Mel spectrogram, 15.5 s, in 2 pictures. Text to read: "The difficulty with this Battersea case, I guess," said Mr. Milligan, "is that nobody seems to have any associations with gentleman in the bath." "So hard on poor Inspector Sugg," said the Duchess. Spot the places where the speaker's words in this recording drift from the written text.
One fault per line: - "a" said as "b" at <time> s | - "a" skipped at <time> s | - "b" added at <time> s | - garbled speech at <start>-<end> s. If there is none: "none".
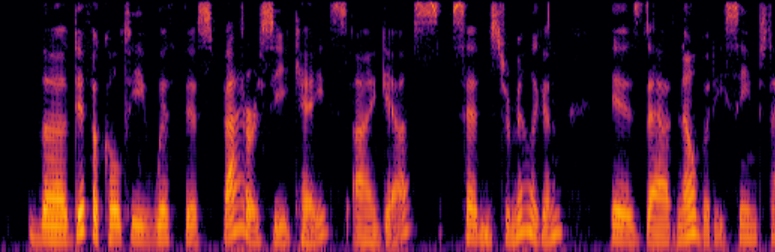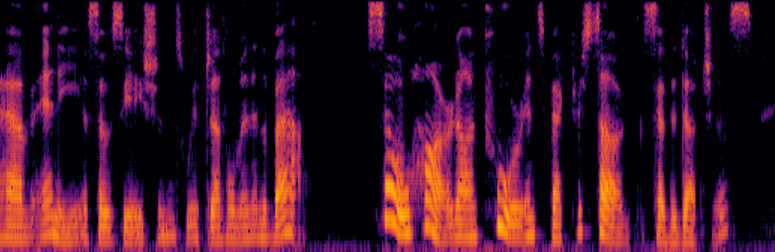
none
